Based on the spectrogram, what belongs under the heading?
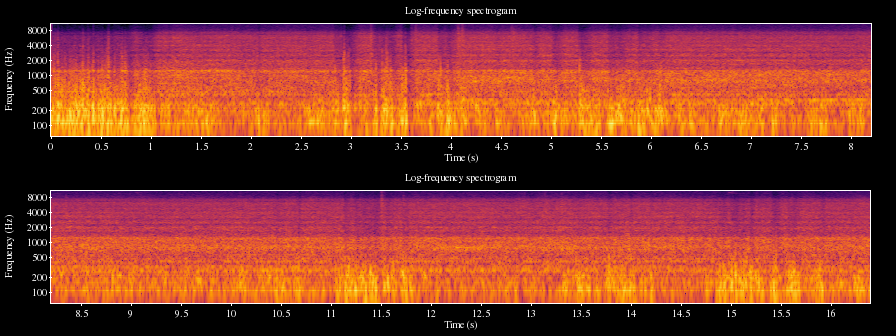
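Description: Passenger train running along the track, heard from on board: a steady rumble and rattle with a few sharp clicks, and wind buffeting the microphone, strongest in the first second.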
